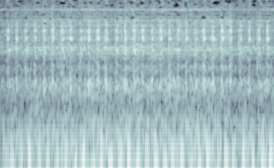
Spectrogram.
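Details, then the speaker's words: Honda Beat scooter at idle, front of engine: rough rapid "trek trek trek" rattling tick about three beats a second, like a loose piston; a loose roller housing was also found in the CVT; piston slap suspected, not confirmed. "di bagian mesin bagian depan ada suaranya truk trek trek trek seperti seher longgar lehernya seperti ada kelonggaran"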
